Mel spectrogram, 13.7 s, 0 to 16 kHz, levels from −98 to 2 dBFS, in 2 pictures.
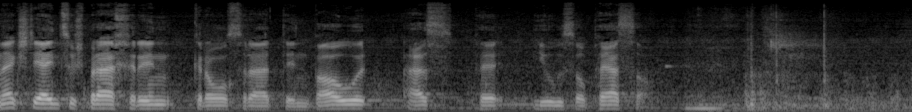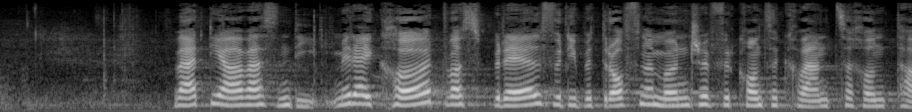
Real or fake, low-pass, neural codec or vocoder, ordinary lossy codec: real; 14.4 kHz; none; MP3, 64 kbps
